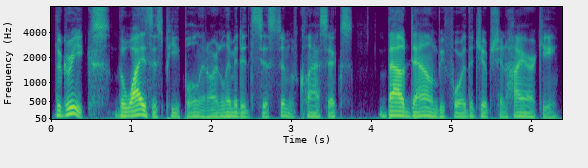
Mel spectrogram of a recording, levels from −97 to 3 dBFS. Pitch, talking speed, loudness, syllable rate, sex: 95 Hz, 160 wpm, -21 LUFS, 5.1 syllables/s, male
